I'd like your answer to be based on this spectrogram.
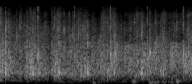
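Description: Audience applause at a live Christmas Eve radio entertainment show broadcast from a villa, steady dense clapping filling the whole stretch with no voices over it.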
